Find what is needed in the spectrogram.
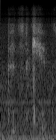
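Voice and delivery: mock whisper, barely there. Vlogger echoing a pro-life politician's line, whispered. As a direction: echo it in a hushed whisper. Same words repeated in whisper.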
